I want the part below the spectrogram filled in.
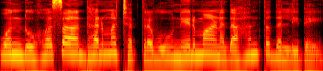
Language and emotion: Kannada, neutral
